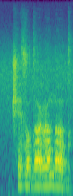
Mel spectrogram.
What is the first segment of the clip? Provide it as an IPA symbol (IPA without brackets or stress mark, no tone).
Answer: t͡ʃʰ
